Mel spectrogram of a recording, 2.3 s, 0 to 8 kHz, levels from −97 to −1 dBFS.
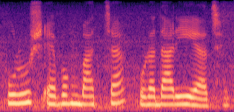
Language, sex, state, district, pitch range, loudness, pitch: Bengali, female, Tripura, West Tripura, 210-240 Hz, -12 LUFS, 215 Hz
